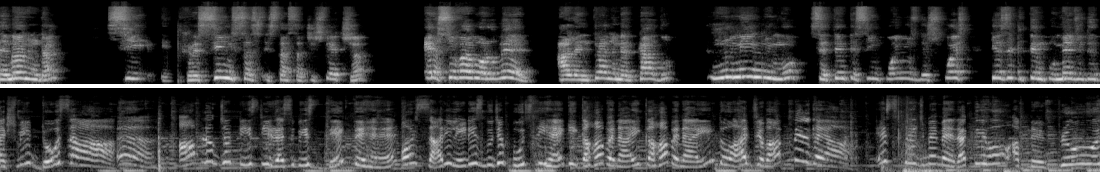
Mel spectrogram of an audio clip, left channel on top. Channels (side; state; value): both; different; correlation -0.01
